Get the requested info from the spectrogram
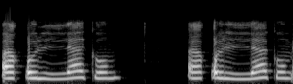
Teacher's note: اقل لکم، قاف یہاں پہ پورا ادا کرنا ہے، اور یہاں پر لام ساکن کے بعد لام آیا ہے تو ادغام کامل ہو رہا ہے، تو پچھلا لام بالکل ڈراپ کر دیں گے، اگلا جو لام مشدد ہے اس کو ادا کریں گے. اقل لکم، اقل لکم ایسے پڑھنا ہے.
